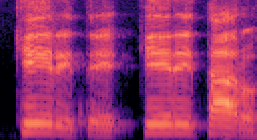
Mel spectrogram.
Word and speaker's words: Querétaro: Ed, pronounce those names for us that Zach said. Yes. Conspiradores de Querétaro, Querétaro, sorry.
